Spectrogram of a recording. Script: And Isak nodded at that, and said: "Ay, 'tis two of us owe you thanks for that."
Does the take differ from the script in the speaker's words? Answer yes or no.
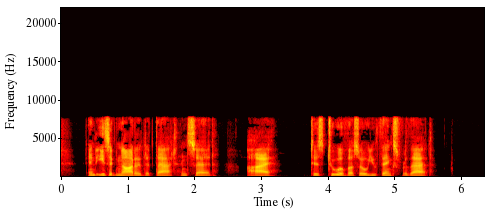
no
